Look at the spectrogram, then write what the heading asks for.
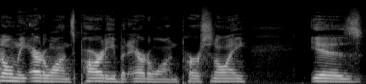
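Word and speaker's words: Erdoğan: I It's like- actually, in Turkish, saying it's pronounced Recep Tayyip Erdogan.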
